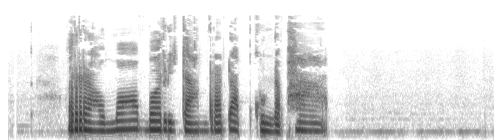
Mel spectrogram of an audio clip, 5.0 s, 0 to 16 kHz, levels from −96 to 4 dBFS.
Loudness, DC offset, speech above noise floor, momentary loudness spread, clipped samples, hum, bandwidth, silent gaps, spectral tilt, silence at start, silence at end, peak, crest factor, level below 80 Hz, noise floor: -26 LUFS; under 0.1%; 36 dB; 9 LU; under 0.1%; none; 9.8 kHz; none; -7.5 dB/octave; 0.7 s; 1.7 s; -6 dBFS; 22 dB; -66 dBFS; -61 dBFS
